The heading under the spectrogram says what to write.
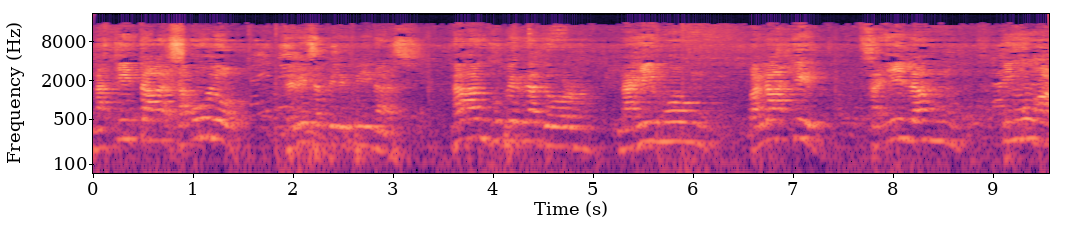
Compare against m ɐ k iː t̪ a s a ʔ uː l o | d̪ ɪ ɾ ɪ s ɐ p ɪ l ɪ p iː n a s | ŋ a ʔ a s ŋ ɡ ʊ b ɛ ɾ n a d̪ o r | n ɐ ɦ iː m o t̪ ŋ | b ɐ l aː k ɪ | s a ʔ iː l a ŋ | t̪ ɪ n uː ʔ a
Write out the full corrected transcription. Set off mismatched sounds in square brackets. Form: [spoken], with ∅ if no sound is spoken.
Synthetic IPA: [n] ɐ k iː t̪ a s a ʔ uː l o | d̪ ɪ ɾ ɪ s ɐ p ɪ l ɪ p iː n a s | ŋ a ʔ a [∅] ŋ ɡ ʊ b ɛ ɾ n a d̪ o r | n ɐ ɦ iː m o [∅] ŋ | b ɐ l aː k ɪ | s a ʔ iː l a ŋ | t̪ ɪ [ŋ] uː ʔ a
